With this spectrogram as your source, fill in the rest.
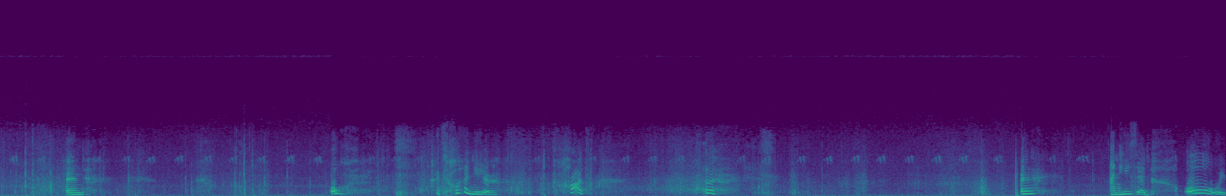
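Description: A young woman speaks in short, halting bursts, close by.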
